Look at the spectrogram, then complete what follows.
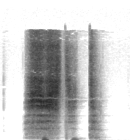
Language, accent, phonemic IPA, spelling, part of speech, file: French, France, /sis.tit/, cystite, noun, LL-Q150 (fra)-cystite.wav
- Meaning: cystitis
